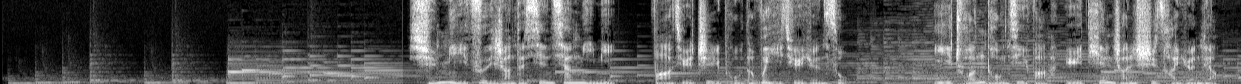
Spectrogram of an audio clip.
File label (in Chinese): 纪录片 美食配音, 男国; 舌尖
